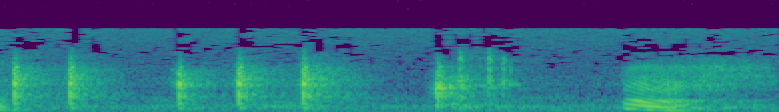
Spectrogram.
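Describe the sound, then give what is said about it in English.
Nails are hammered to tack a freshly painted canvas onto a wooden frame: sharp wooden hammer blows land in an uneven rhythm, about eight strikes with a quick cluster near the end, followed by a short squeaky, wavering tone. “But what were you doing with the hammer and nails?”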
